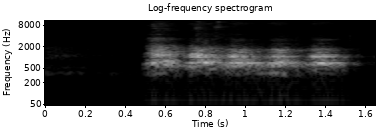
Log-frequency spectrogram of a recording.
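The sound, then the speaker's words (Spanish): A dog barks in a quick, steady run of about five loud barks lasting roughly a second, following a brief quiet moment. “Ese perro no es de nosotros, por si acaso.”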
